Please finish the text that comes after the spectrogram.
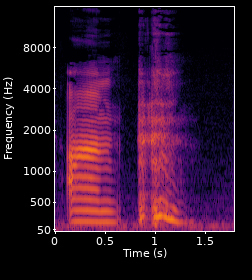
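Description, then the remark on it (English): A person clears their throat: a loud, voiced hum followed by a short, rougher, raspy burst, with no talking around it. “So, as I clear my throat, oh my goodness, the professionalism, the level of professionalism.”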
